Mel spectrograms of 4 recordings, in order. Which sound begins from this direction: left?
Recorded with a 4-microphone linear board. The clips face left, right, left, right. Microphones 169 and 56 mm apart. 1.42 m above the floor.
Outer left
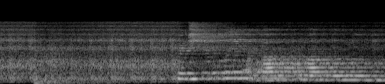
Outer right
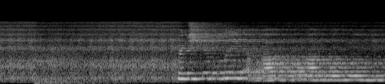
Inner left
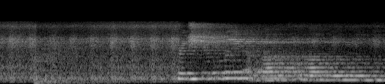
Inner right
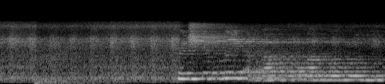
Keys jangling, at 0.3 s.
